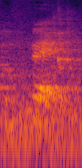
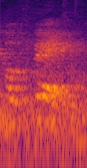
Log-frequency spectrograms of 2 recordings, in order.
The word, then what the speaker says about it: Buffet: I call you Jimmy sure great Jimmy it's pronounced Buffet what is the name of the restaurant it's Old Country Buffet buffet buffet buffet buffet buffet buffet b b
